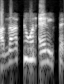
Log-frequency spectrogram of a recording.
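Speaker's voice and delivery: high-pitched yell. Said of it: "Well, then stop yelling".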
